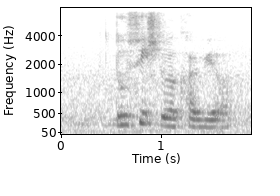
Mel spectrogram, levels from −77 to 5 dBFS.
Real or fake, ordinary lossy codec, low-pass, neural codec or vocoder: fake; none; 7.2 kHz; vocoder, 22.05 kHz, 80 mel bands, Vocos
